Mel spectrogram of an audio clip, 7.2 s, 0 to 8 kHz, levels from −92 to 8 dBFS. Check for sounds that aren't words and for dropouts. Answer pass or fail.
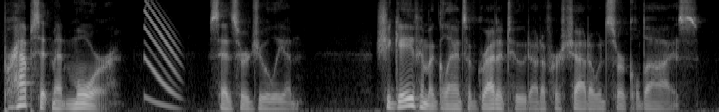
fail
